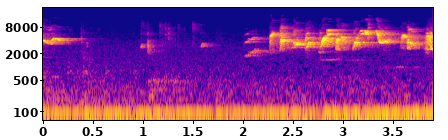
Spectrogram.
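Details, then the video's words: A young European goldfinch chick beginning to sing, trying out its first song: a soft, rambling jumble of thin twitters and buzzy trills, growing louder and busier toward the end, over a low hum. "بداية تغريد فرخ الحسون"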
